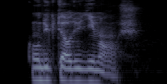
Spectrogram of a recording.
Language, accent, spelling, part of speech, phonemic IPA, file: French, France, conducteur du dimanche, noun, /kɔ̃.dyk.tœʁ dy di.mɑ̃ʃ/, LL-Q150 (fra)-conducteur du dimanche.wav
- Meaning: Sunday driver (person who drives poorly)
